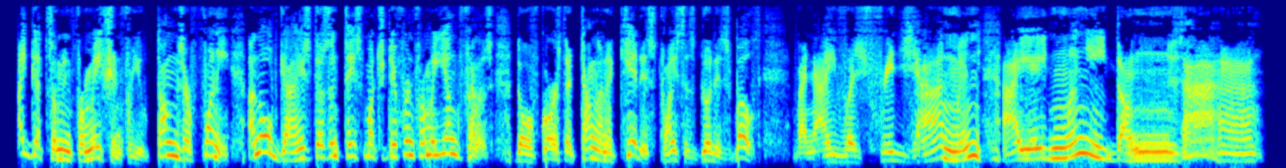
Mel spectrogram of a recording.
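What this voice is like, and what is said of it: Strange, alien-sounding German accent. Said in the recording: “That extraterrestrial version of a German accent burst out of the fisherman like a second voice.”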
